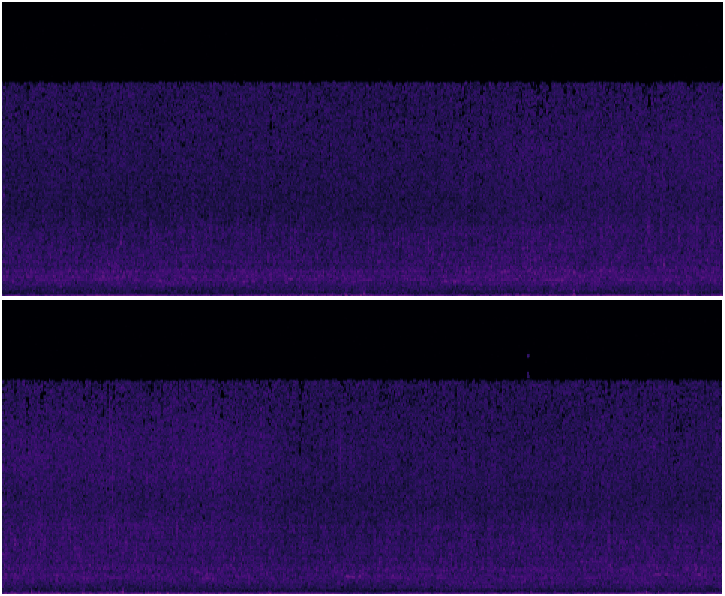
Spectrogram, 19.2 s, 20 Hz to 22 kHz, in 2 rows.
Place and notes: Veerweg, Bronkhorst, Netherlands - kunstgemaal observatiepost ganzenveld
Ganzenveld, aeroplane, boat, resonances inside observation post.
Zoom H1.
6 January 2021, 15:52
